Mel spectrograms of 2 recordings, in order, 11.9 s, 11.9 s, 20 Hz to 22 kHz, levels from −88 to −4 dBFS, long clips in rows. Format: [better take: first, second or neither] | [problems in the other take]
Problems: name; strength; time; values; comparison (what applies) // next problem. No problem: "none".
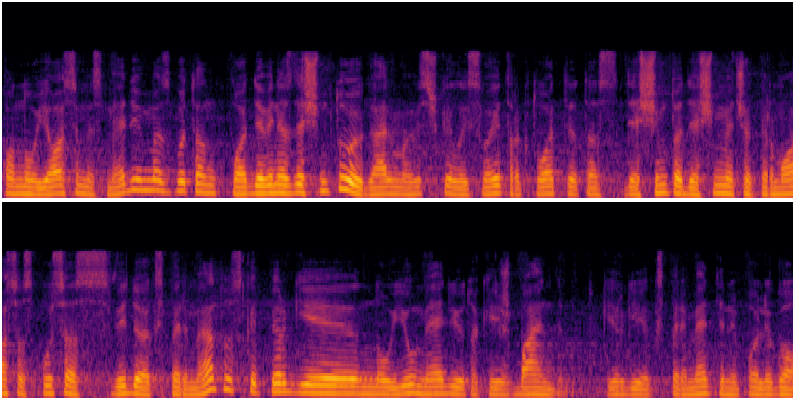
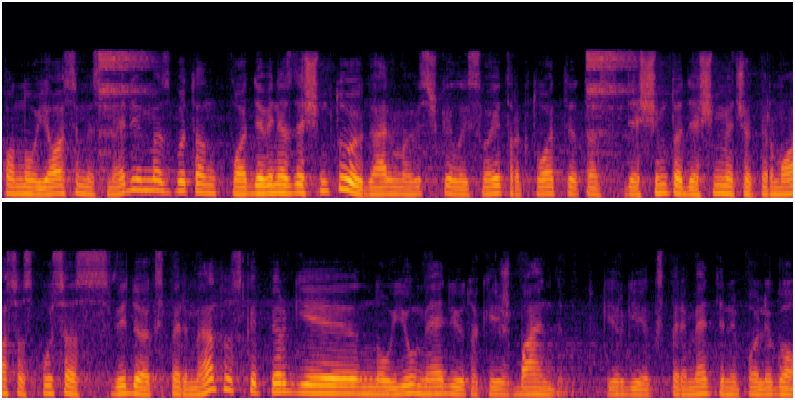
first | background sound (Hi-hat); 16 dB below the speech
